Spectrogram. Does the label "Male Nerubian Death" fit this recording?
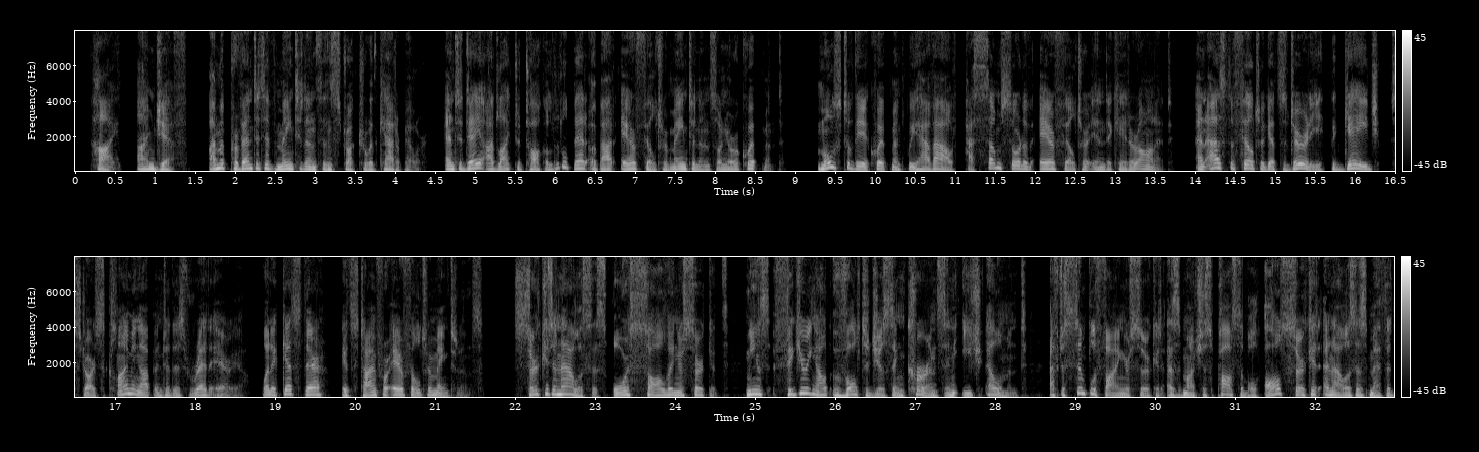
No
